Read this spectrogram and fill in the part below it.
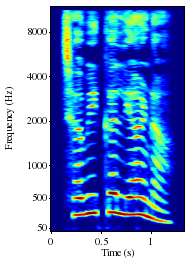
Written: ಛವಿಕಲ್ಯಾಣ

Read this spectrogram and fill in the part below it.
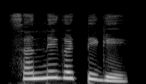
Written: ಸನ್ನೆಗಟ್ಟಿಗೆ

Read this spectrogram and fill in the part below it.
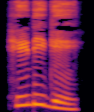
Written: ಹೆಡಗಯ್

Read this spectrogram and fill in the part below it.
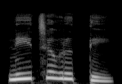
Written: ನೀಚವೃತ್ತಿ

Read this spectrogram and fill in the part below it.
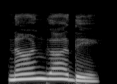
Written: ನಾಣ್ಗಾದೆ

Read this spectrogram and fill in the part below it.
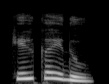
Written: ಗುಳಿಗೆಯೆತ್ತು

